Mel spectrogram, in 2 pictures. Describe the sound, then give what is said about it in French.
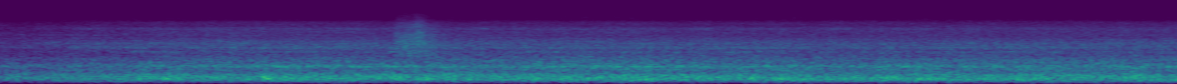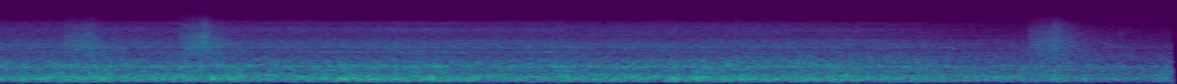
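A train passes beside a railway line: a steady, broad rumble of wheels and carriages fills the whole clip, with a few brief, sharp high screeches cutting through. “Ah, un train qui passe.”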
